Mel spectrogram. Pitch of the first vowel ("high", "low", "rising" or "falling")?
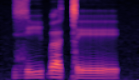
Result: rising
